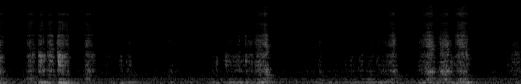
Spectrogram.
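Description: A graphite pencil scratches and shades across a large white sheet of paper mounted on a board on a wooden easel with solid backing. Quiet, dry rasping strokes come in uneven bursts with a bright, scratchy texture and a faint low rumble underneath.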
